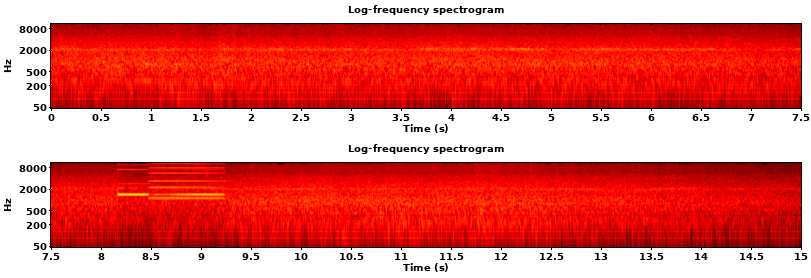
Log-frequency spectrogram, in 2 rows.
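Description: Steady rushing running noise inside the driver's cab of a 500 series Shinkansen travelling at speed, with a short electronic chime about eight seconds in; the noise fades near the end.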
